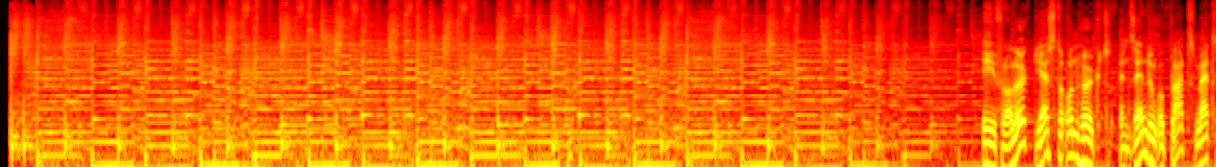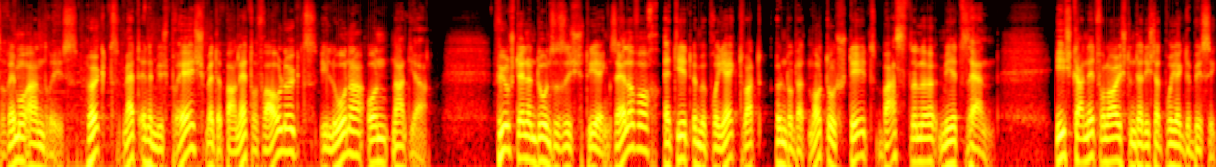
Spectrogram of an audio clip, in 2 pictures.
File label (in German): Eifeler Mundart; KREA-GemAction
